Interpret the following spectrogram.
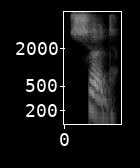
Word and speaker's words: should: Could, should, would, could. That L is non existent, and you really don't pronounce the O either.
